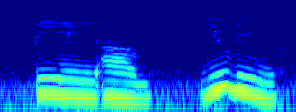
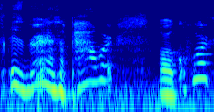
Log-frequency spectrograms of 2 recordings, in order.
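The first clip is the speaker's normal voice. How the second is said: higher and softer, mock disbelief; shocked disbelief; 7 semitones higher, 5 dB quieter than usual. Bakugo can't believe the nerd has power, shocked. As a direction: play it like it can't be true.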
